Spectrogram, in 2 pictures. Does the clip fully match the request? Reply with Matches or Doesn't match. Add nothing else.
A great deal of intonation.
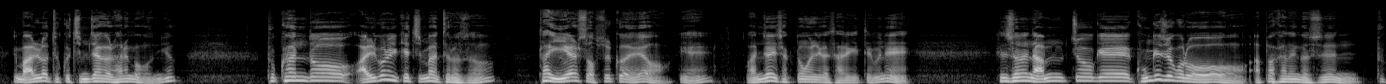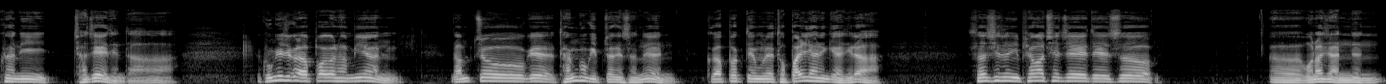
Matches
